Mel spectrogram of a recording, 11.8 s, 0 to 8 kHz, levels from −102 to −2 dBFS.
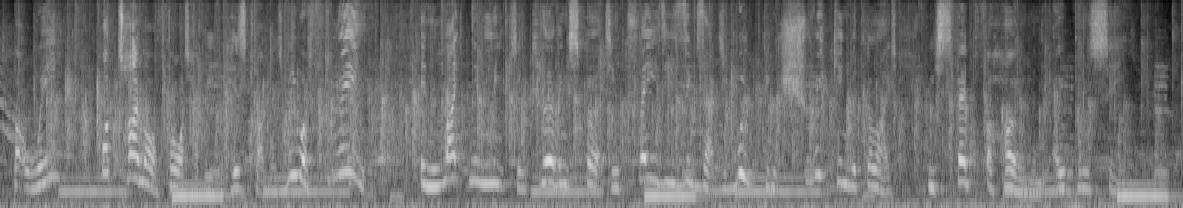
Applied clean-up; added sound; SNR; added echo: none; Electric guitar + Applause; 6 dB; none.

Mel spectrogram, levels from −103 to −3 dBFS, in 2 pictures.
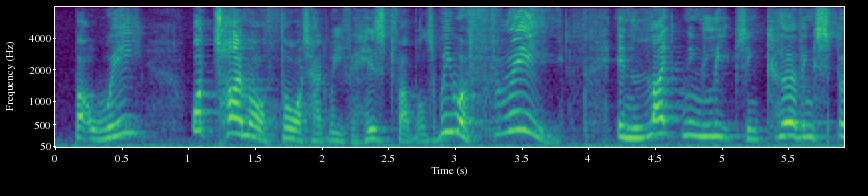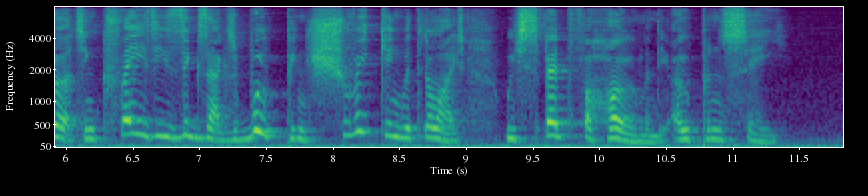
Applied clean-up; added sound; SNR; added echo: none; none; none; none.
